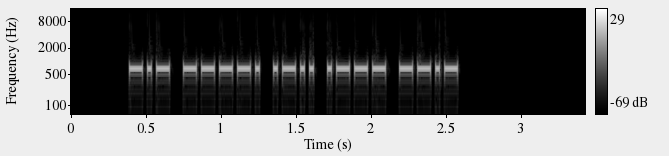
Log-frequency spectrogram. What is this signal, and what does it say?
Morse code, heard as a keyed tone, about 40 wpm, 700 Hz. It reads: K9LJQ
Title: USA Call Signs - 5 Characters - 40wpm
